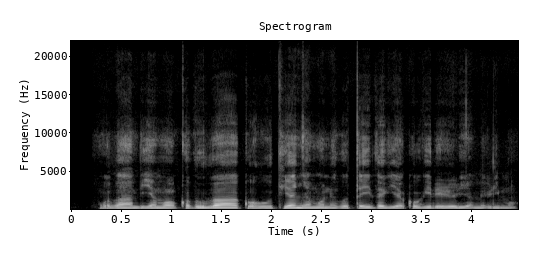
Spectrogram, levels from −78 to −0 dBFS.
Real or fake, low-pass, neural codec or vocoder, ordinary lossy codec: fake; none; codec, 44.1 kHz, 7.8 kbps, Pupu-Codec; none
